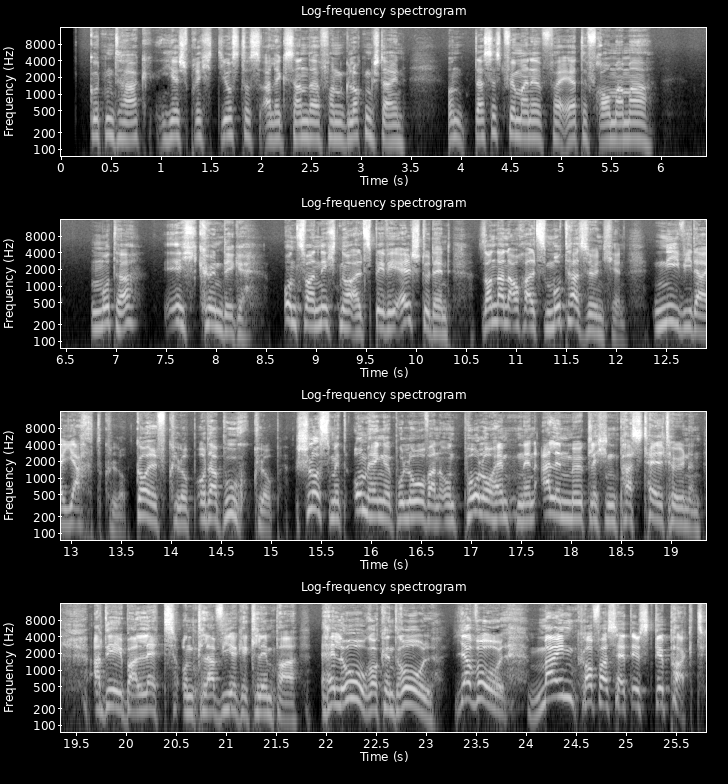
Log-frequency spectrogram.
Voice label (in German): Werbung; Radiozentrale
